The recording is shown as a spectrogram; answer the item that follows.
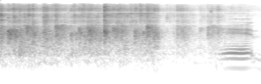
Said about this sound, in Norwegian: Vi må ta en applaus for eh, de vi skal takke av.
